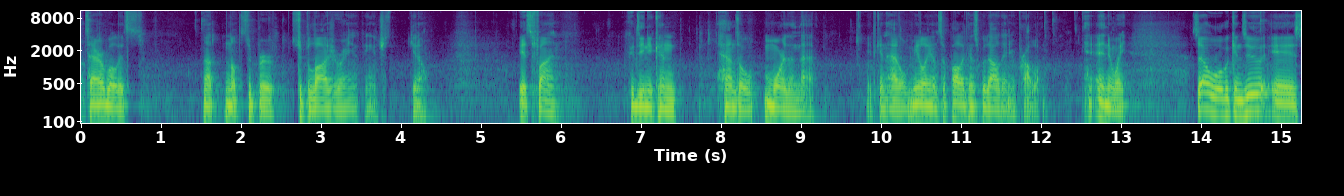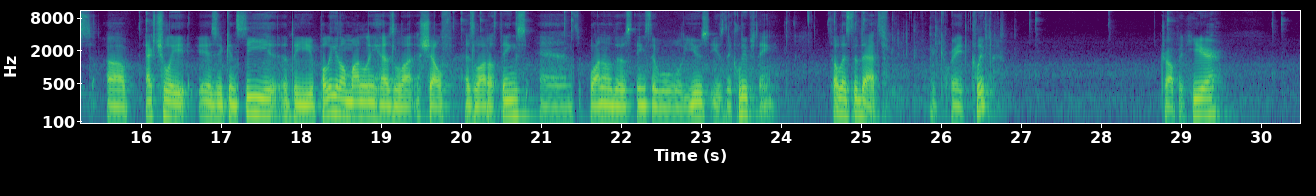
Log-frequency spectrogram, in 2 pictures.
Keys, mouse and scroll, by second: 25.2 Tab, 25.3-26.4 typing, 26.7 Return.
